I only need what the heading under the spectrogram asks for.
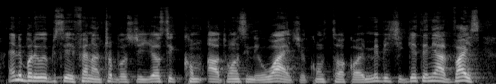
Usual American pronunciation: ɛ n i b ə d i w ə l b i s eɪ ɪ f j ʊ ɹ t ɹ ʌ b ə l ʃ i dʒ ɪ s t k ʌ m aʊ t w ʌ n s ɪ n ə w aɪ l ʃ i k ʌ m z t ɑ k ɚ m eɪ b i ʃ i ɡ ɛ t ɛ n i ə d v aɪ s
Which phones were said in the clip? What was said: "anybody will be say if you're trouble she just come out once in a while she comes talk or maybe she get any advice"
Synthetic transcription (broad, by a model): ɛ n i b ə d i w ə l b i s eɪ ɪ f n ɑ l t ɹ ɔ b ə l ʃ i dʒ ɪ s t k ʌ m aʊ t w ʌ n s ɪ n ə w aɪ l ʃ i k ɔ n t ɑ k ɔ m eɪ b i ʃ i ɡ ɛ t ɛ n i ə d v aɪ s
